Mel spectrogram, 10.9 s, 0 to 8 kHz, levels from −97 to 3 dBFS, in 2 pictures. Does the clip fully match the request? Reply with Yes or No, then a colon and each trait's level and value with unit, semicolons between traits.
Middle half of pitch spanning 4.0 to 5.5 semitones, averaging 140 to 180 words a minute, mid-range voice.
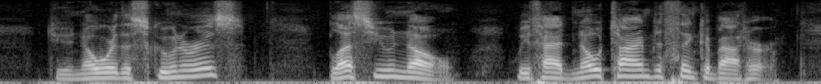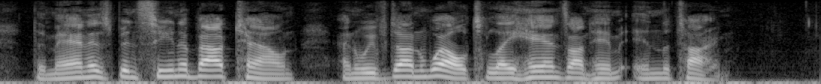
No: average, 5.1 semitones; fast, 205 wpm; medium, 150 Hz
